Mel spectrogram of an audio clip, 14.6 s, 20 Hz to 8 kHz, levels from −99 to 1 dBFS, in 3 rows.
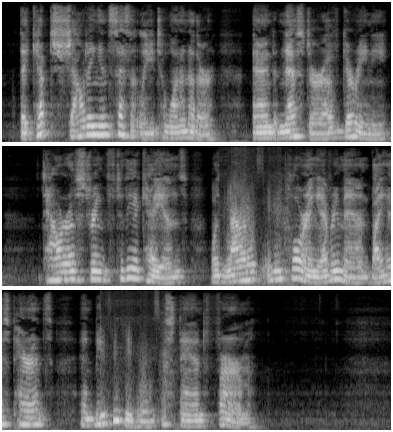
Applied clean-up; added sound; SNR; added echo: neural separator model SepFormer DNS4.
